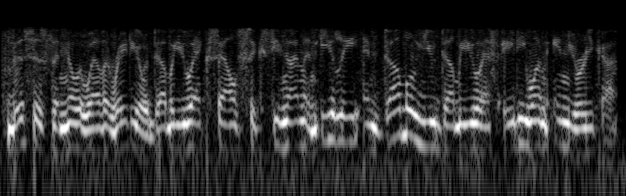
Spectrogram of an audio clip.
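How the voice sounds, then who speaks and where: Guy reading weather radio station ids, formal and measured, dull lo-fi broadcast with some static. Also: mid-range voice, sing-song, vocal fry. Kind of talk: scripted station identification announcement.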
